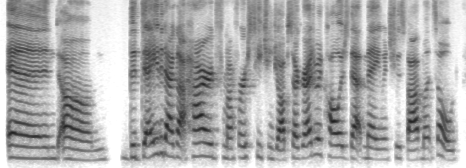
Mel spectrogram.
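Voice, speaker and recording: Her pace is moderate. The woman speaks at a medium pitch with ordinary pitch variation. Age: 30s. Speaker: life coach and mother. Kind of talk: podcast interview. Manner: halting, many fillers.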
